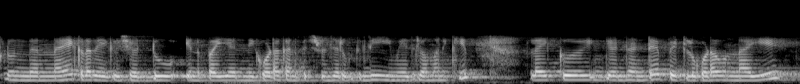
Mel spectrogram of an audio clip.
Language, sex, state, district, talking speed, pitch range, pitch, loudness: Telugu, female, Andhra Pradesh, Chittoor, 120 wpm, 195-315 Hz, 200 Hz, -16 LUFS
